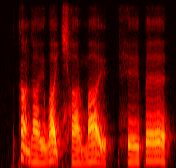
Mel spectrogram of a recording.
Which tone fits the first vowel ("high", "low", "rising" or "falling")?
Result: falling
